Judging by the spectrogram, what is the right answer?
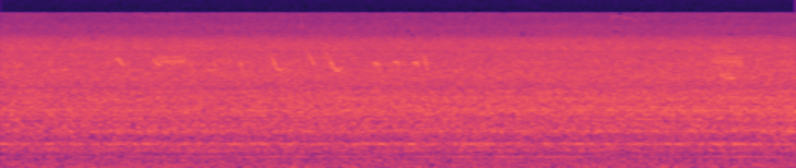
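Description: Steady rushing noise of a tall waterfall, with a faint steady hum underneath and a few short, high bird chirps.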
